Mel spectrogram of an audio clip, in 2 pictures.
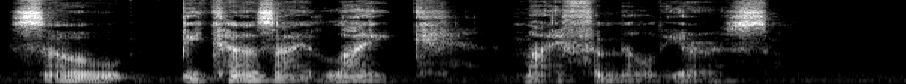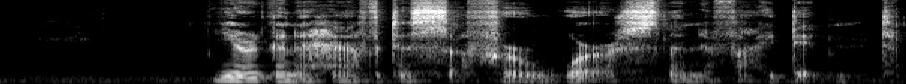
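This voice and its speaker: Man acting a gravelly, menacing high-society vampire. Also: very animated, exaggerated voice. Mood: stern, threatening. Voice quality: gravelly, creaky. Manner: menacing, mock-sympathetic, drawn-out, often dropping to a whisper. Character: cruel, haughty male high-society vampire taunting a captive. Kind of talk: ASMR role-play, intimate dramatic monologue.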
